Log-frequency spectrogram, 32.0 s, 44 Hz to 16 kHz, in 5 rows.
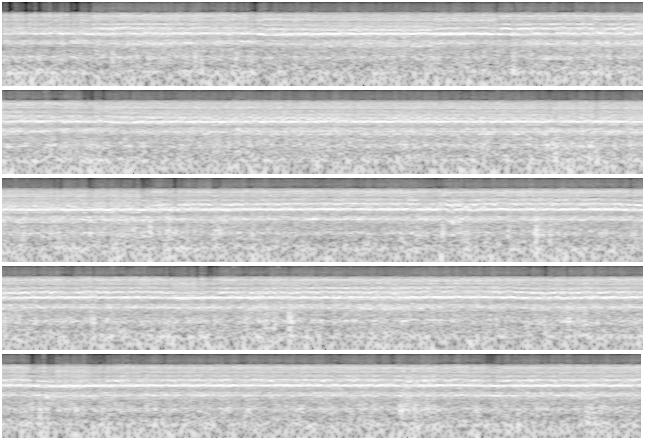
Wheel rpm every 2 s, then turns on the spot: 220, 220, 210, 220, 210, 210, 210, 230, 230, 230, 230, 230, 230, 230, 230, 230.
none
